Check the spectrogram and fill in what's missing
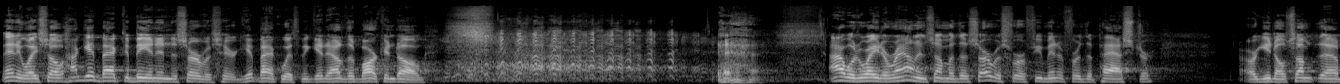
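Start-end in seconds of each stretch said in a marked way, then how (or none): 4.3-7.6 real laugh breaking up high; long high laugh. Real, not acted. Preacher laughing at his own joke, a long high laugh.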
